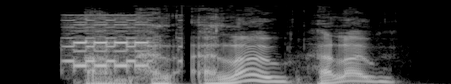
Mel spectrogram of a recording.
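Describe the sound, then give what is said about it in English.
A voice imitates the ringing of a bright red telephone with a red light. It gives three loud, tonal bursts in quick succession, with the pitch bending up and down within the later two. “Oh, what's that? That was a phone. That's a bright red... What's that red phone? Red light on it.”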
